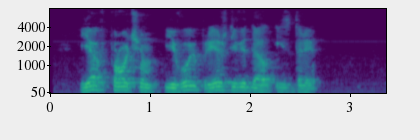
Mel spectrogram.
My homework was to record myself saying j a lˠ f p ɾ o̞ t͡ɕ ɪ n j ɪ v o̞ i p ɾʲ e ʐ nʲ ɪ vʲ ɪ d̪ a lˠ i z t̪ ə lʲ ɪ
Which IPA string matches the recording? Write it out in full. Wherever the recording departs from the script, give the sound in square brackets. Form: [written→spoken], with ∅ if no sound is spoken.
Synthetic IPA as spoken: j a [lˠ→∅] f p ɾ o̞ t͡ɕ ɪ [n→m] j ɪ v o̞ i p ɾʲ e ʐ [nʲ→dʲ] ɪ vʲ ɪ d̪ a lˠ i z [t̪→d̪] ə lʲ ɪ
